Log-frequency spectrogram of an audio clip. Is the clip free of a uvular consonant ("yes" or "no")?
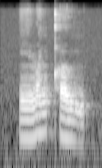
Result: no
